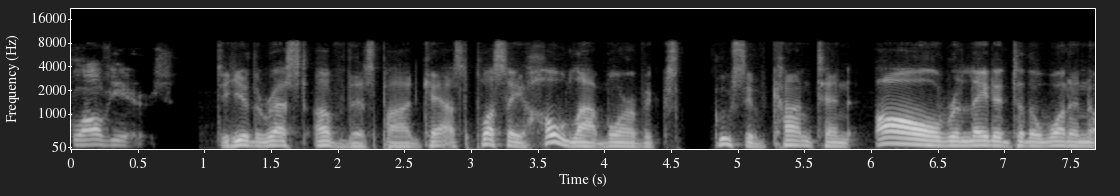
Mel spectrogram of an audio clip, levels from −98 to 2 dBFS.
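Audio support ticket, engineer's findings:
Short stall from a late packet, 4.39–4.47 s: packet missed its playout slot, jitter buffer underran. Receiver held the last sound about 43 ms, then resumed at the same point. Sound lingers with a faint buzzy smear. Nothing lost, but playout now runs 43 ms later.

Call audio freeze, 4.56–4.82 s: likely packets delayed in transit, emptying the jitter buffer again. Concealment buzz decays quickly, then about 190 ms of silence. Audio resumes where it stopped. 228 ms gap inserted, nothing missing. Opus call path, band-limited near 8 kHz.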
